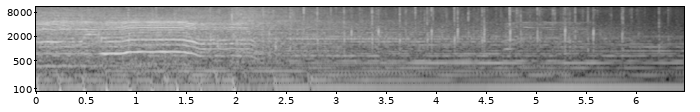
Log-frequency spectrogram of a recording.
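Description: Live worship band ending a song: a steady kick-drum beat, about four a second, under a held sung note that slides down, stopping about two seconds in. A sustained keyboard chord then rings on and slowly fades under scattered applause from the congregation.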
